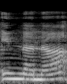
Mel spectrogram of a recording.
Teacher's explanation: اننا الف مد ہے یہاں پہ، اس کو لمبا کریں گے، اس نون کو لمبا نہیں کرنا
